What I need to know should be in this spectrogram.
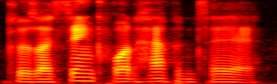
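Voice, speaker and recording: A man co-hosting a podcast, musing in a halting casual chat with many restarts. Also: sits low, clear, resonant tone. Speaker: podcast co-host.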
